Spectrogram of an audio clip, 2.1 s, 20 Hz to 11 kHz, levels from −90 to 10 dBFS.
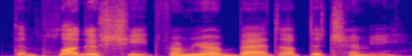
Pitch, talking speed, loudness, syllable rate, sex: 240 Hz, 290 wpm, -18 LUFS, 5.8 syllables/s, female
